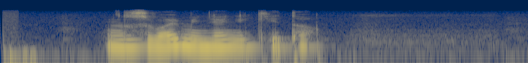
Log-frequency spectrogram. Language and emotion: Russian, neutral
